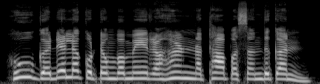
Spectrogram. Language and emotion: Sindhi, neutral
